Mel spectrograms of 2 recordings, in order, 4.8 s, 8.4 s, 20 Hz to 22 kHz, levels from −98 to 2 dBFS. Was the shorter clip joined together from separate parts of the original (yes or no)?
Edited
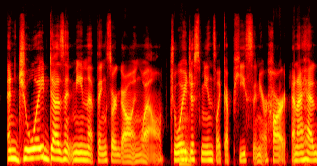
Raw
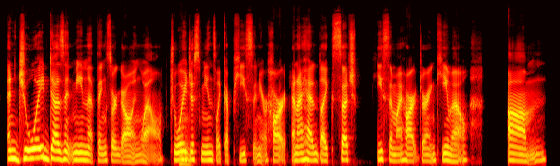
no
